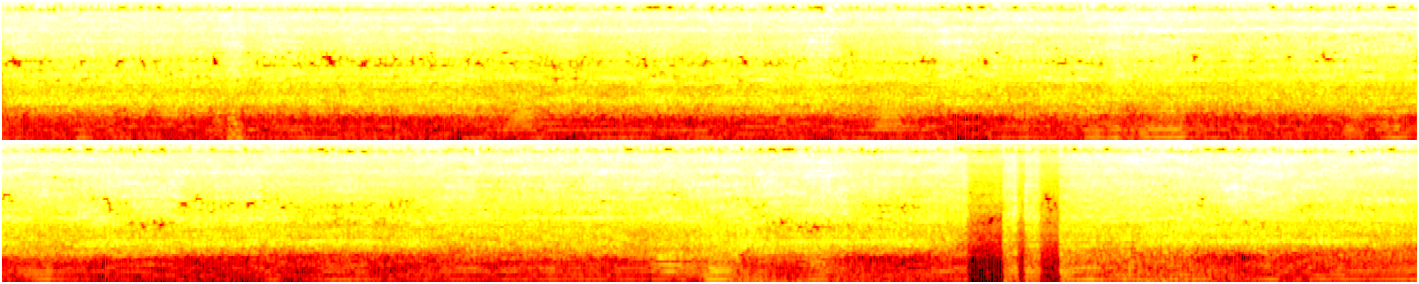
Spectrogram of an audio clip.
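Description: AC Pro Tornador cleaning tool spraying foaming cleaner with compressed air, a steady loud hiss with a low buzz beneath it. The air cuts out briefly twice near the end.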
